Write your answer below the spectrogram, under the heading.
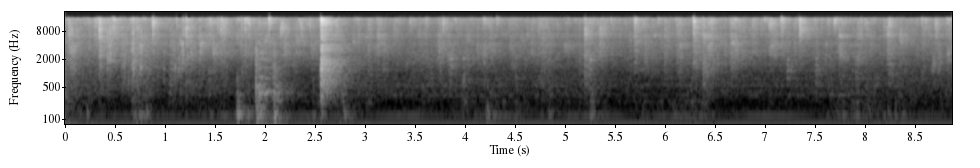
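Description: Bacon frying in a skillet: a steady sizzle with scattered small crackles and pops. A sharp knock, the loudest sound, comes about two and a half seconds in.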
